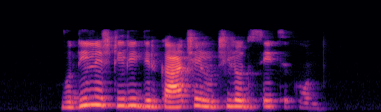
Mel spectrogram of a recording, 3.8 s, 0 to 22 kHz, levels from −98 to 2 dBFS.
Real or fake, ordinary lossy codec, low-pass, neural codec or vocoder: fake; none; 7.2 kHz; autoencoder, 48 kHz, 128 numbers a frame, DAC-VAE, trained on Japanese speech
